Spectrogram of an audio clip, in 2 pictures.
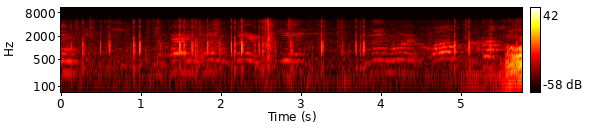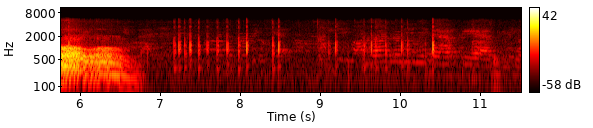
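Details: A Husky tells his owner he needs to go outside, filmed indoors around midnight. One brief, loud, harmonic howl-like cry cuts through frequent human speech on either side.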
